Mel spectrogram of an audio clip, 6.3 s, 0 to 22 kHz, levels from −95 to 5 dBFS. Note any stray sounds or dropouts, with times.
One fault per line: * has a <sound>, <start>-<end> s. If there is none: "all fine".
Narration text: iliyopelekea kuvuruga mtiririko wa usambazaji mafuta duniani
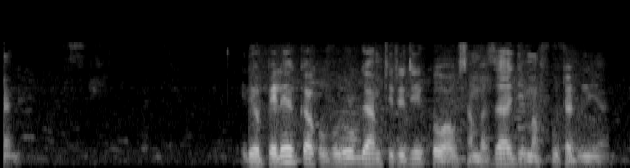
all fine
